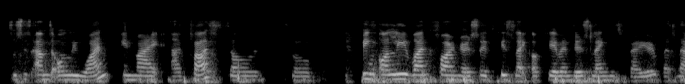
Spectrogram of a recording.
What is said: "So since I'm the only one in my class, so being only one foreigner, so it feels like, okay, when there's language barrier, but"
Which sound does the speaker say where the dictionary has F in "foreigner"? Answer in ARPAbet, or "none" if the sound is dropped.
F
